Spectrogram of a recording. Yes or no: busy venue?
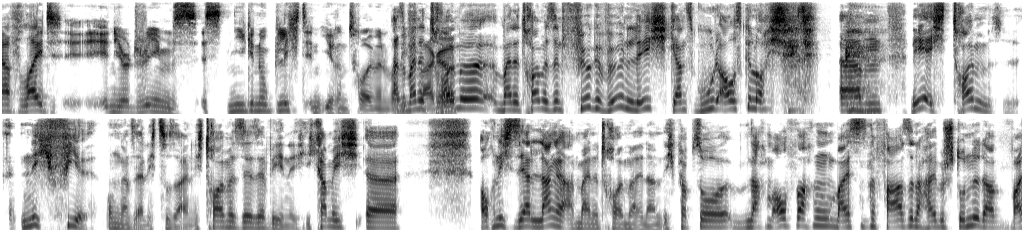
no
